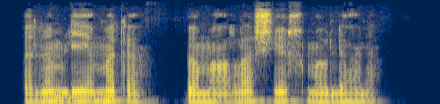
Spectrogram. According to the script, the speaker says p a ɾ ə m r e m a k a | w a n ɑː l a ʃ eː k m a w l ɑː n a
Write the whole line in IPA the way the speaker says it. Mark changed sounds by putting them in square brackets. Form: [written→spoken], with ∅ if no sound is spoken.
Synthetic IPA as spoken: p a [ɾ→l] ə m [r→l] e m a k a | [w→b] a [n→m] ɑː l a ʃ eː [k→x] m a w l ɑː n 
